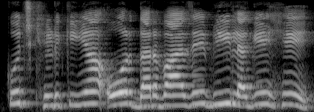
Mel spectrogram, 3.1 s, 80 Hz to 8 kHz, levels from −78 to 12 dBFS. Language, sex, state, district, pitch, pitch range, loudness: Hindi, female, Madhya Pradesh, Bhopal, 280 Hz, 260-305 Hz, -15 LUFS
